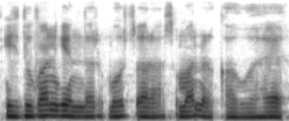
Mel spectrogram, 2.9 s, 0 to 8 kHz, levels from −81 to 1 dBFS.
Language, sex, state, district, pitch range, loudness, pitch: Hindi, male, Uttar Pradesh, Saharanpur, 115-130 Hz, -16 LUFS, 120 Hz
